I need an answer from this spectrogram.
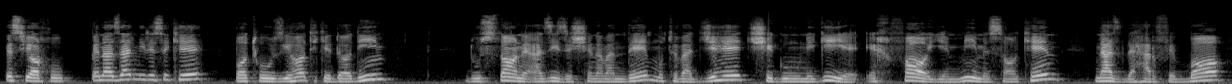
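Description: A man teaching Quran recitation rules in a language lesson. He explains patiently and chants the example phrases slowly. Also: on the high side, a bit bright. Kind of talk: radio-style tajweed lesson.

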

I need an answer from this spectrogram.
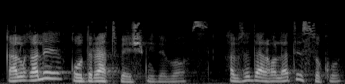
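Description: A man's voice: a little high, sing-song. A male teacher giving a recitation lesson, patiently explaining and sounding out letters to demonstrate. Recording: dull lo-fi recording.

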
